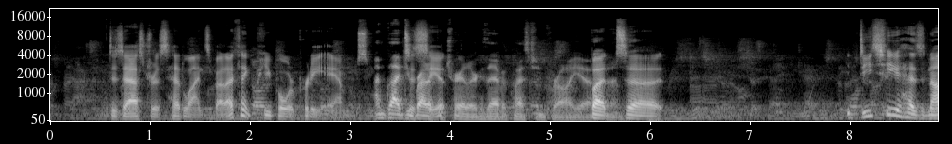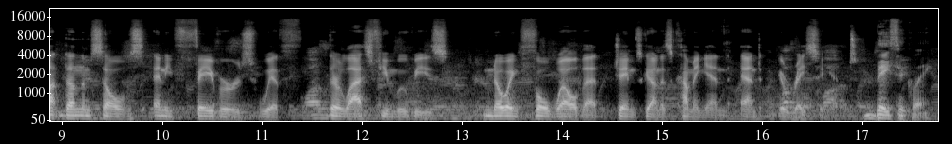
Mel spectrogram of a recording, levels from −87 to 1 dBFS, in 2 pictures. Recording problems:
background chatter; noticeable; throughout; 4 voices, 15 dB below the speech

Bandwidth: 15 kHz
